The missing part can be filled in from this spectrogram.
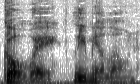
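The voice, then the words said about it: Deep character voice. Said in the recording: “Why did I give her such a deep voice?”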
